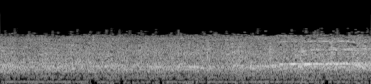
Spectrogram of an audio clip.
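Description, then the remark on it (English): A baseball stadium crowd yells and cheers as the tying run scores and ties the game 11-11, in one dense, unbroken roar, loud and steady throughout, swelling slightly near the end, with no voice standing out above it. “Boy, did you ever hear more yelling around here?”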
